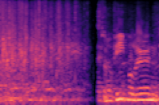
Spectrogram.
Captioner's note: crowd laughs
